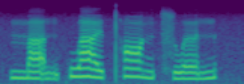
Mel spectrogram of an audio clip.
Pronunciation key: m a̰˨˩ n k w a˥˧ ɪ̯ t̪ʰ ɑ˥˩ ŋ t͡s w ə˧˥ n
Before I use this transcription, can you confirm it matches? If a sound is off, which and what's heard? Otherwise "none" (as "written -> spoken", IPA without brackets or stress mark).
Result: none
